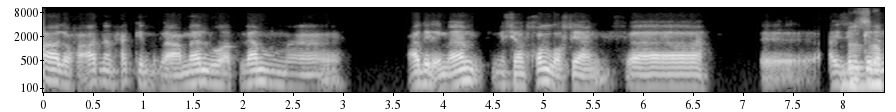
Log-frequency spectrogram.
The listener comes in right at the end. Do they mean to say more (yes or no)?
no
